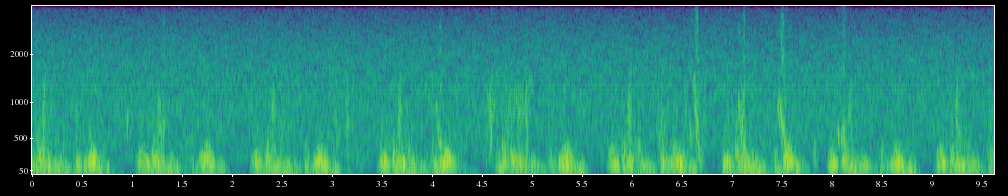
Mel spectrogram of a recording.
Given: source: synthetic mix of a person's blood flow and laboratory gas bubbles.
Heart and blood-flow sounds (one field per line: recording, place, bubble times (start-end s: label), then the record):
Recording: Doppler ultrasound of blood flow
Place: precordium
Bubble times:
0.93-0.99 s: bubbles
1.20-1.34 s: bubbles
4.02-4.21 s: bubbles
4.51-5.00 s: bubbles
6.23-6.76 s: bubbles
7.03-7.20 s: bubbles
7.43-7.65 s: bubbles
7.80-7.87 s: bubbles
8.03-8.21 s: bubbles
9.58-9.63 s: bubbles
From the record:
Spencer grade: 2 (many but less than half of the cardiac periods contain bubble signals, singularly or in groups)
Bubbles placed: anywhere in the cardiac cycle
